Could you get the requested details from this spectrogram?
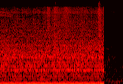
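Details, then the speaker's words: Bathroom exhaust fan after motor replacement and freeing a damper flap that a plastic piece had held shut, tissue test shows strong airflow: steady, even hum with no rattle or scraping until switched off; normal fan operation. "so now we just throw that tissue up there and definitely we're moving there holds that tissue right in place so this should be much better"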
